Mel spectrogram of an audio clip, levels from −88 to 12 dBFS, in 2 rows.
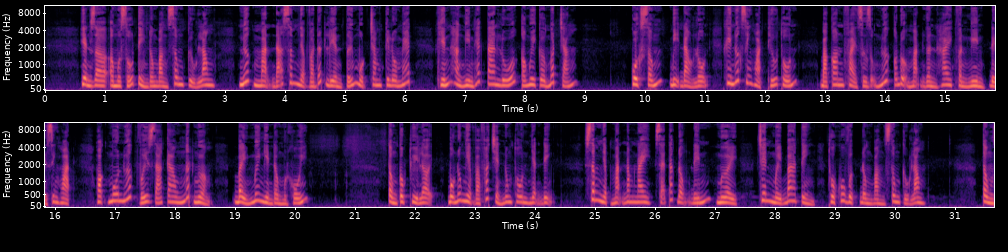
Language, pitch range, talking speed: Vietnamese, 180-225 Hz, 200 wpm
